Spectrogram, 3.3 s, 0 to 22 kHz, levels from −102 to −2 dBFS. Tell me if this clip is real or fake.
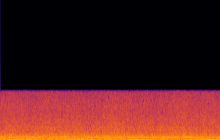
real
